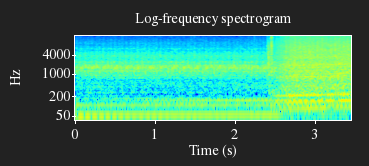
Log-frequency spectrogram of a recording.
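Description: A heavy truck engine idles with a low rumble.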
